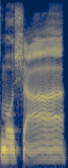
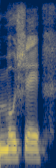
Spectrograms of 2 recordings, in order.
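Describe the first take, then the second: First: The final vowel sounds like a kamatz vowel. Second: The final vowel is a plain 'e' sound. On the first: This is the older Yemenite community pronunciation. "the Segol comes out like a like a, a, a, a, a Hamatz" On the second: This is the usual pronunciation. "instead of Moshe"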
